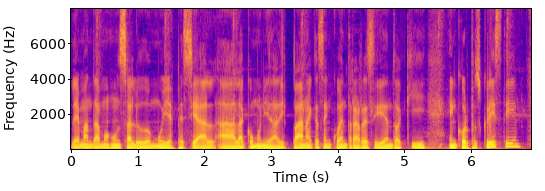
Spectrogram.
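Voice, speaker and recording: A man's fairly low, dark, mellow voice at a fairly quick pace, with very even loudness and fairly even intonation, on a very clean recording with a silent background. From Honduras. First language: Spanish. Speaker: physician and language school director. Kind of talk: casual interview.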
